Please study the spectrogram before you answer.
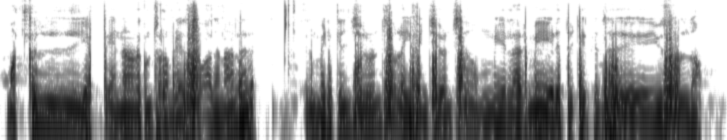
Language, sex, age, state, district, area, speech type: Tamil, male, 18-30, Tamil Nadu, Namakkal, rural, spontaneous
